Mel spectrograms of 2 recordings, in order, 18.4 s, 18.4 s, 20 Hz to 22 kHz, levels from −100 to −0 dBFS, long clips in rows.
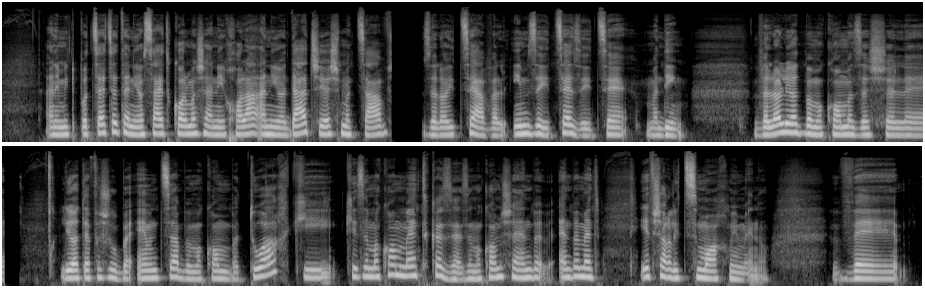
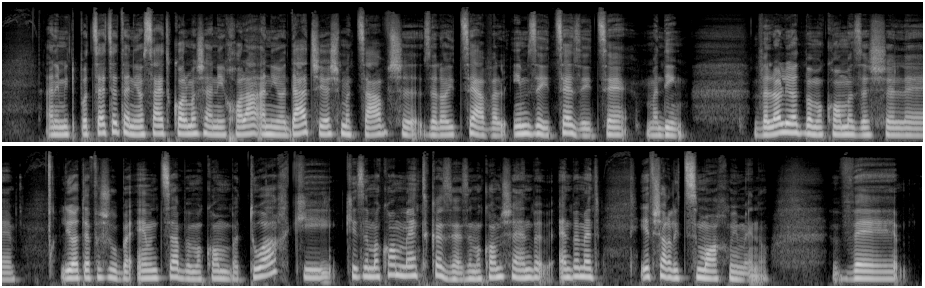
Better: second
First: audio cutting out; at 4 s and at 9 s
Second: none

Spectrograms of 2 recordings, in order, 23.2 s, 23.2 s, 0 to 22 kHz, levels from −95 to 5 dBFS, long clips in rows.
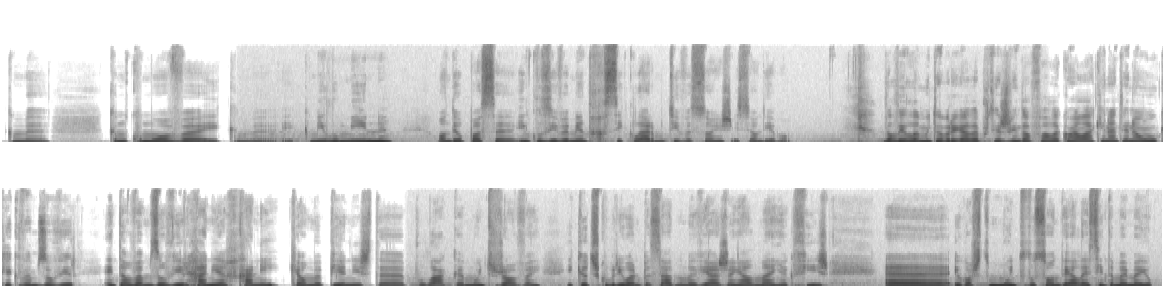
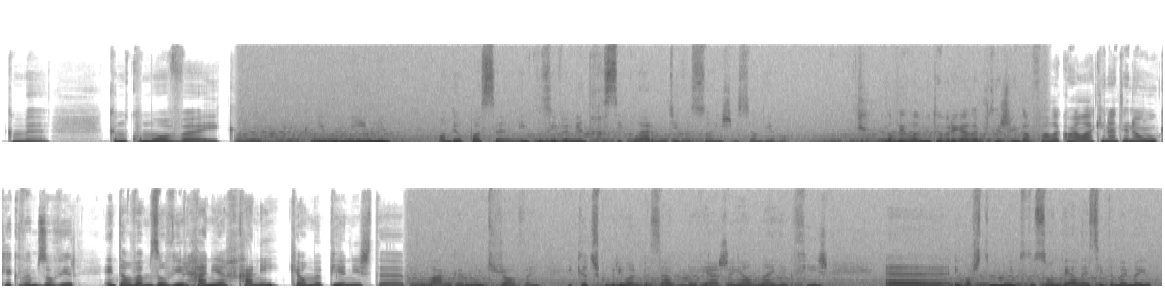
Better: first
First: hiss; faint; from 2.5 to 10 s and from 16 s on; 25 dB below the speech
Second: hiss; loud; from 2.5 to 10 s and from 16 s on; 7 dB below the speech

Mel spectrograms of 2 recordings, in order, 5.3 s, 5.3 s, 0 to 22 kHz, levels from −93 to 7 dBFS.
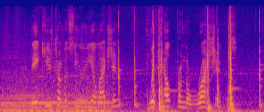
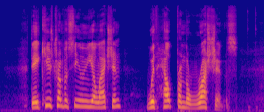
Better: second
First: traffic noise; very loud; throughout; 1 dB above the speech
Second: none

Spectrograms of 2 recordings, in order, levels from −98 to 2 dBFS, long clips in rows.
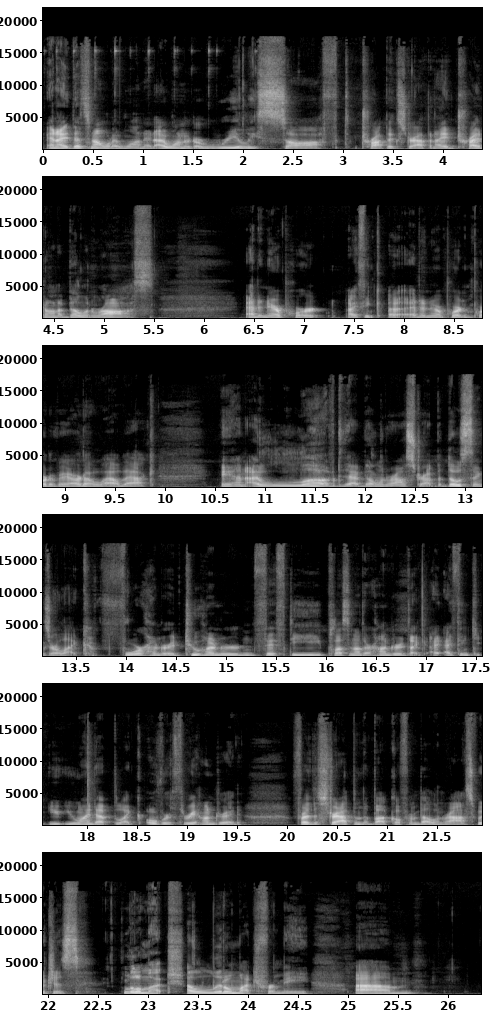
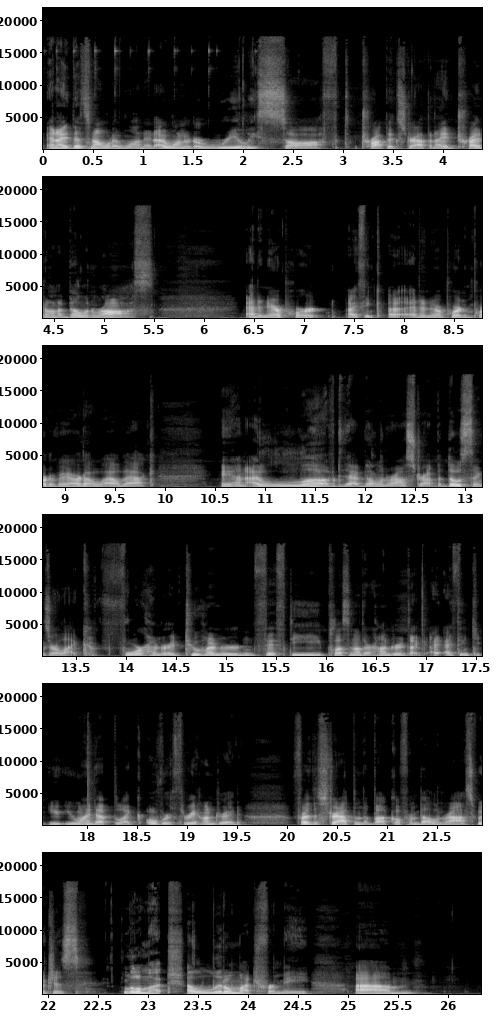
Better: first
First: none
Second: muffled; slightly; fading above 2 kHz

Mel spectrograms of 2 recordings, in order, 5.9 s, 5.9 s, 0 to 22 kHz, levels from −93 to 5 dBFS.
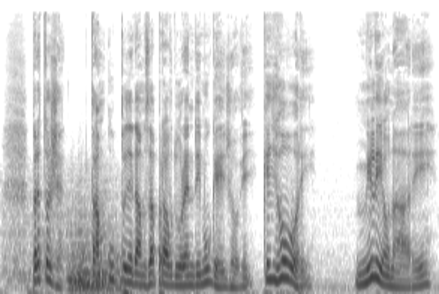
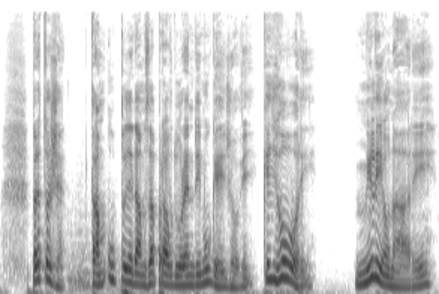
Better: second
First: rain or running water; loud; throughout; 5 dB below the speech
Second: rain or running water; faint; throughout; 25 dB below the speech

